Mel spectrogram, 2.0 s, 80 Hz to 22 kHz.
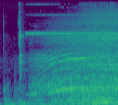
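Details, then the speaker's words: Three-phase motor of a vehicle lift, fed from 220 V domestic supply through a frequency inverter and started with its Run button: click, then steady hum with even high whine, no knocks; lift rises. Normal motor run. "on voit que ça monte et on voit que si je rappuie, le bruit s'arrête et évidemment le pont s'arrêtait."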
